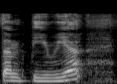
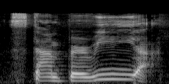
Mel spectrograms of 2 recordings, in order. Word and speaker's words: Stamperia: asking how to pronounce and it is not pronounced T peria because it is a Latin word and I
